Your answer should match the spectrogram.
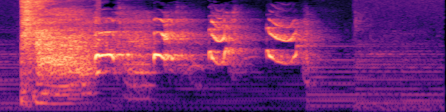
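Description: A young woman's high-pitched, squealing giggle: a sharp breathy burst, then about four short squeaky rises and falls, over soft background music.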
